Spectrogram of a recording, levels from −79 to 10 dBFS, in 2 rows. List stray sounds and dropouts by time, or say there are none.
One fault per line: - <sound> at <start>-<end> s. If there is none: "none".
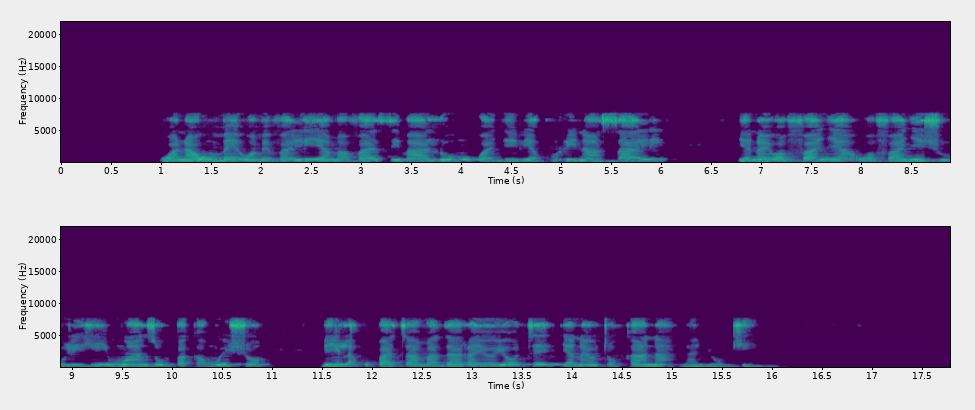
none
